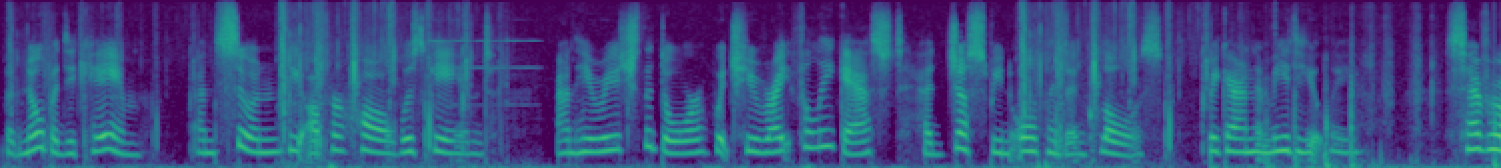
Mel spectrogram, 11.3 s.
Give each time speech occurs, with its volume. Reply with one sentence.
You can hear the speech from 0.1 to 11.2 s, at a steady volume.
